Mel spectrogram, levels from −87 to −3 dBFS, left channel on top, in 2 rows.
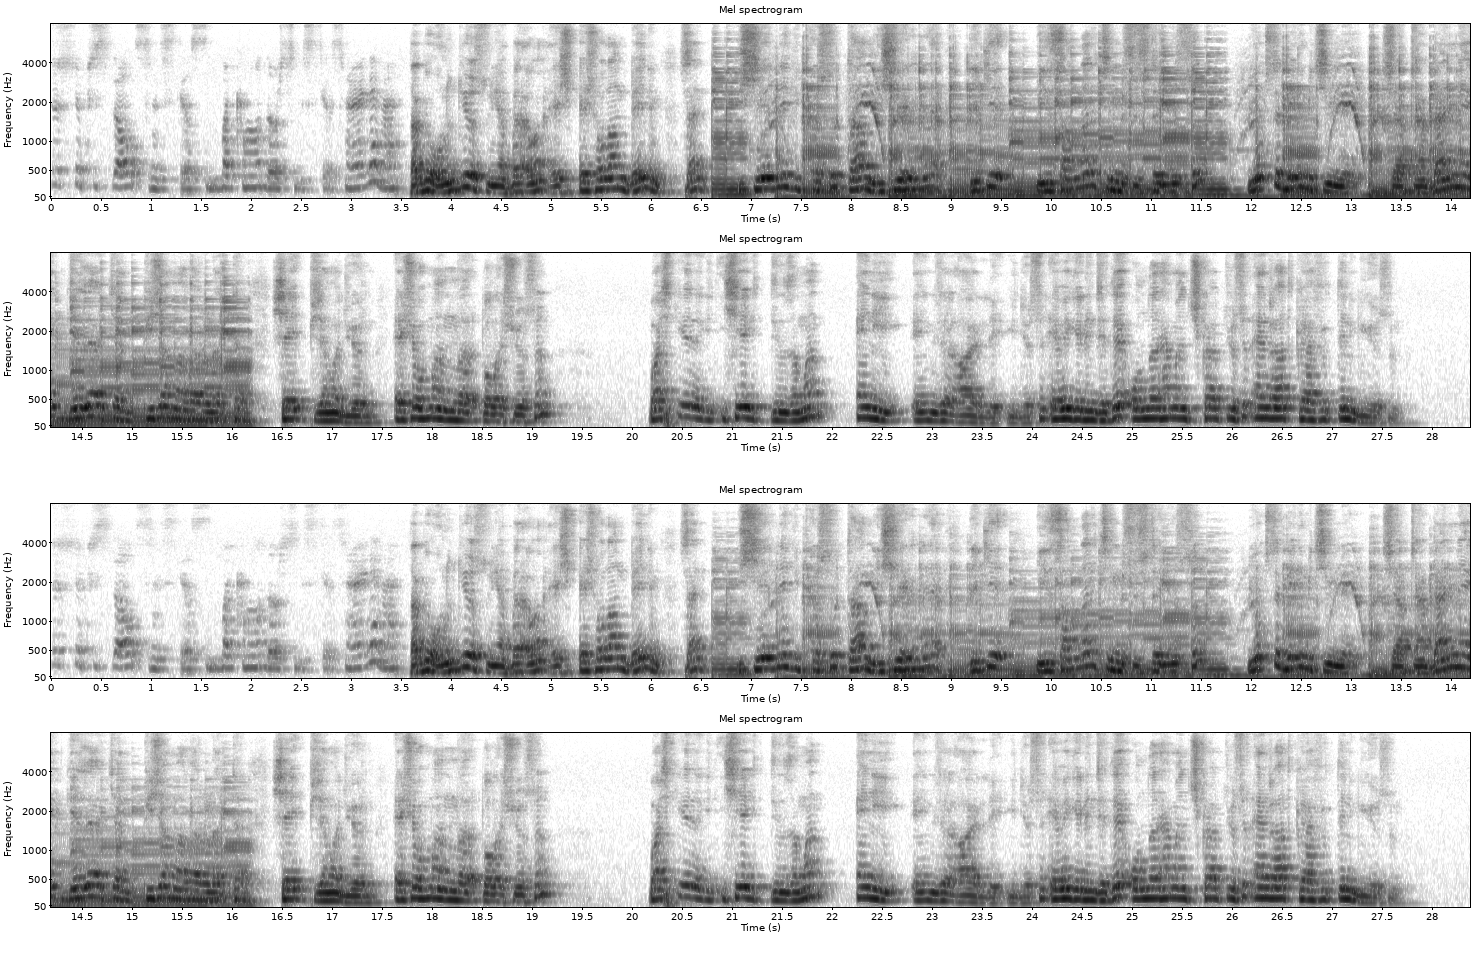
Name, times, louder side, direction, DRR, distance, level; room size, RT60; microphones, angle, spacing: voice 1, 0.0-3.5, left 1 dB, 40° left, 1 dB, 1.6 m, -40 dB
voice 2, 3.6-6.6 6.9-9.6 9.8-11.6 12.0-16.2 16.4-19.2 20.2-21.9 22.2-27.7, left 1 dB, ahead, -1 dB, 0.9 m, -18 dB
sound 1, 6.6-16.2, left 4 dB, 60° left, 0.4 m, -25 dB
sound 2, 8.1-13.5, left 1 dB, 80° right, 2.0 m, -32 dB
11.5 x 6.0 x 2.5 m, 0.39 s
head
